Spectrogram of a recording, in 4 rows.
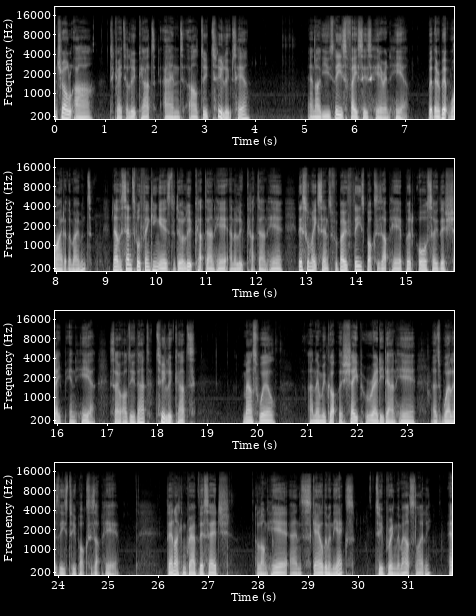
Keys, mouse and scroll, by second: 4.9 shift+middle click, 5.1 3, 5.4 click, 6.0 click, 6.6-8.6 middle drag, 17.4 ctrl+r, 20.8-26.1 shift+middle drag, 26.1 click, 27.2 shift+click, 27.7 shift+click, 28.9 s, 30.3 shift+middle click, 30.9-31.4 scroll down 1, 31.4 shift+middle click, 31.6-31.8 scroll up 1.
